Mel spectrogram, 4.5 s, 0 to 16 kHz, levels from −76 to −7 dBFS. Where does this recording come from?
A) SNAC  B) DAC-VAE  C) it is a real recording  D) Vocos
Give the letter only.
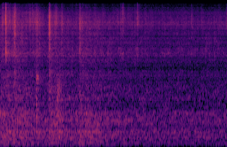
B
